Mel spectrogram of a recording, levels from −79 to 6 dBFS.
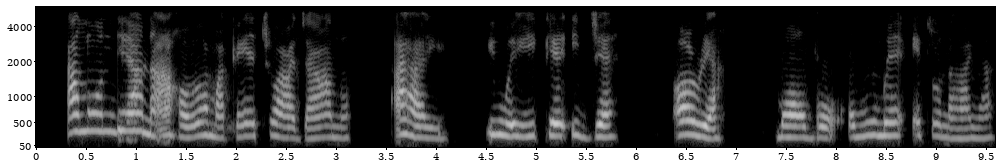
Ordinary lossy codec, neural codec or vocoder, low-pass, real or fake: none; codec, 24 kHz, 3 kbps, HILCodec; 5.4 kHz; fake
